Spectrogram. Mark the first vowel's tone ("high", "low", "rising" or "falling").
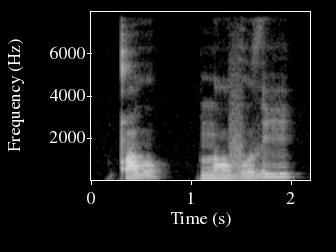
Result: high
